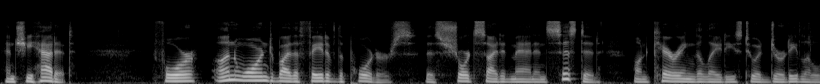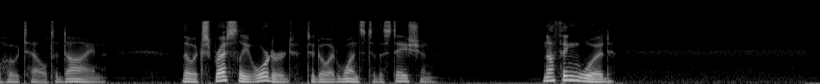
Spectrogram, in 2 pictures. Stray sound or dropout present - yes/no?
no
